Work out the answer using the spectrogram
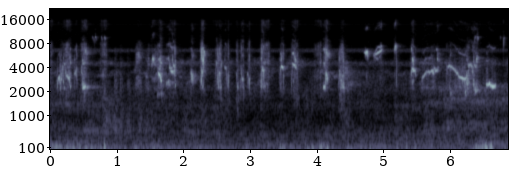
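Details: An olive-backed sunbird (Cinnyris jugularis) that has just finished moulting sings a high, thin twitter of rapid chirps and short whistled slurs in quick bursts, with only a faint low background rumble.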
